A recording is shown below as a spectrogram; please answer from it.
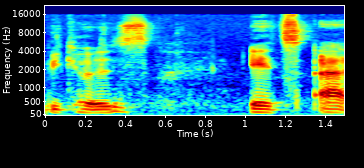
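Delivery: voice suddenly cracks mid-phrase. Speaker explaining a plan mid-sentence, with a voice crack. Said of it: "that was just a voice crack".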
